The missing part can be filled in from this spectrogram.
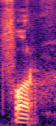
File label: "for", Biak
